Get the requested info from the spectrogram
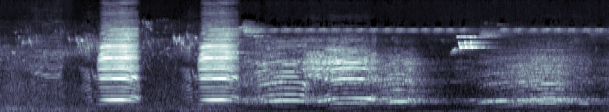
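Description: Cows mooing: two loud, separate moos about two seconds apart, then several cows calling at once, overlapping and quieter.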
